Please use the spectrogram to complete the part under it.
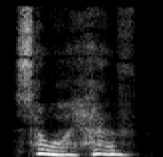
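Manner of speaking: very high, tiny, squeaky little voice. Narrator reading a story, voicing Ernest Fluffy Rabbit after he has fallen: squeaky voice. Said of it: "squeaked Ernest Fluffy Rabbit".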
